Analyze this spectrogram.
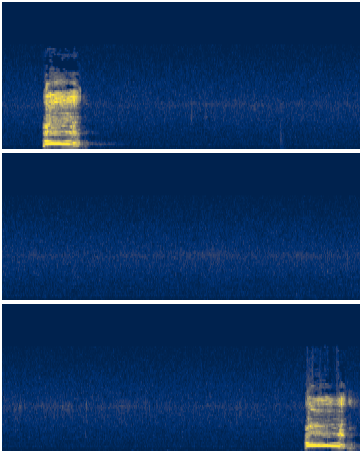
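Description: A chacma baboon gives two loud, harsh barks, one at the start and one near the end.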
